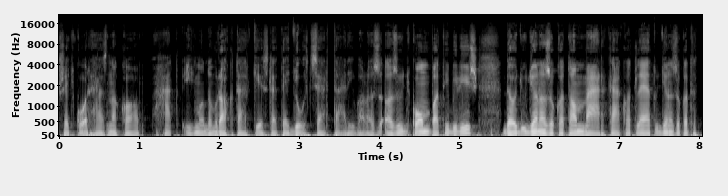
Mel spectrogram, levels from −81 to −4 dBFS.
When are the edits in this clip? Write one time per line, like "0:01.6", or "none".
0:04.3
